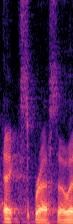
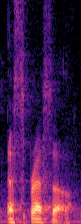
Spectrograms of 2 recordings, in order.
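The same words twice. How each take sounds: First: "espresso" said with an x, as "expresso"; wrong espresso pronunciation. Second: "espresso" with a plain s, as "ess-presso"; corrected espresso pronunciation. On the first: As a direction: put a k sound into "espresso": "ek-spresso". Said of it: "That's not espresso". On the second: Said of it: "it's espresso". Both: Shown as a demonstration.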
